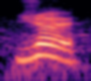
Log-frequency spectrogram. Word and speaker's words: je: Miren, cuando usted pronuncia el pronombre, es un sonido cerrado que en el español no existe. Pero cuando usted dice yo tengo, es un sonido abierto igualito que la E del español. Y suena más o menos así. Pronombre, je. Yo tengo, ye.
